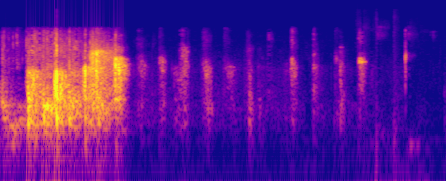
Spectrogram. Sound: audience applauding

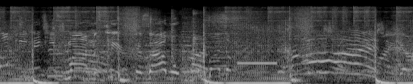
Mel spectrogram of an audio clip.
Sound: beep

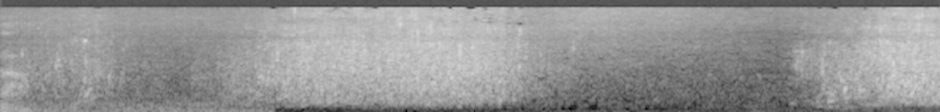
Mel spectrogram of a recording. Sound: water splashing

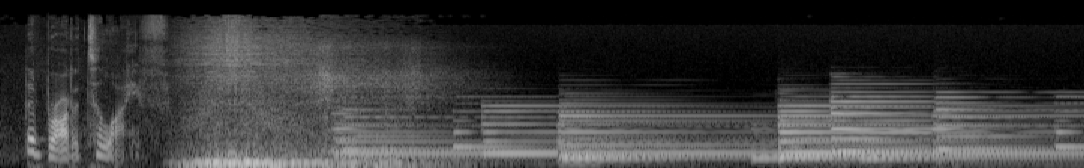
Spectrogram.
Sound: air whooshing; gentle music

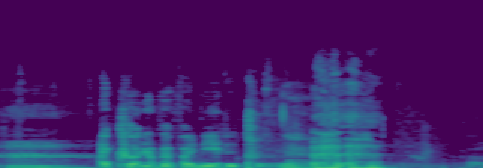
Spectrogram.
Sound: board laughing

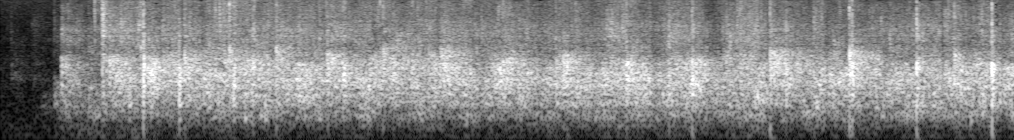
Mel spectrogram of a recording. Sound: applause

